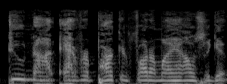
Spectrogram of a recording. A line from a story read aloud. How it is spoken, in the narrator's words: Screaming to, at top of his lungs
